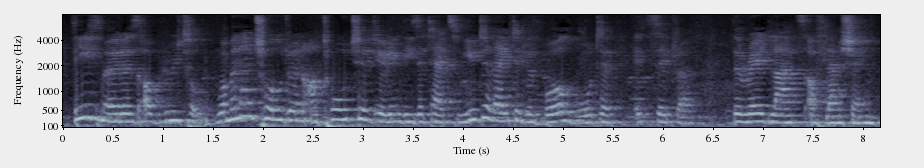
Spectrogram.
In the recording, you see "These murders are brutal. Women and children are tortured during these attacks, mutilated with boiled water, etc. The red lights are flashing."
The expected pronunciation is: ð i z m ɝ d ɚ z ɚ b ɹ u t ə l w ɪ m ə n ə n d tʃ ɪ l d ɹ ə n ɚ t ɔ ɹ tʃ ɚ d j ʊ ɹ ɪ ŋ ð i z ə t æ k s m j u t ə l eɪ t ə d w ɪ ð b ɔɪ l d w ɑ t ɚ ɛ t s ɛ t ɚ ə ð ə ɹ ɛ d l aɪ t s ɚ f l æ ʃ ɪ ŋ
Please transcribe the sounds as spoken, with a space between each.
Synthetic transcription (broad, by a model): ð i z m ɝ d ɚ z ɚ b ɹ u t ə l w ɪ m ə n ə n tʃ ɪ l d ɹ ə n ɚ t ɔ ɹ tʃ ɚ d j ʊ ɹ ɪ ŋ ð i z ə t æ k s m j u t ə l eɪ t ə d w ɪ ð b ɔɪ l d w ɑ t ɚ ɛ t s ɛ t ɚ ə ð ə ɹ ɛ d l aɪ t s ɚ f l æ ʃ ɪ ŋ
